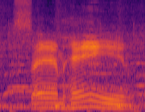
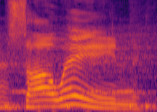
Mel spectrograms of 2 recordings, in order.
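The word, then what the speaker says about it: Samhain: This is Sam Hain. Or Sawayne, if you'd like to pronounce it correctly.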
